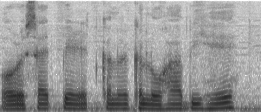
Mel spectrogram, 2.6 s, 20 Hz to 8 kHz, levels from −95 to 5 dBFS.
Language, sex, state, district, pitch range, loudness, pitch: Hindi, male, Arunachal Pradesh, Papum Pare, 115-125 Hz, -16 LUFS, 120 Hz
